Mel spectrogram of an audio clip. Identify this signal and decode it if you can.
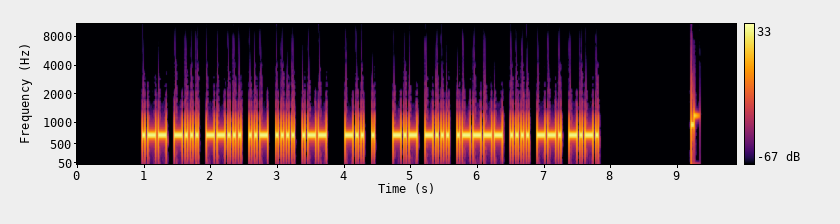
Morse code, heard as a keyed tone, about 30 wpm, 700 Hz. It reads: WB7UHW DE KB1HGC
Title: USA Callsign DE Callsign 30wpm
